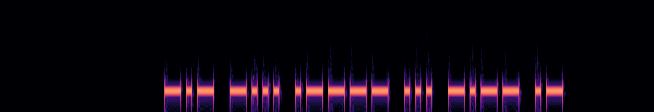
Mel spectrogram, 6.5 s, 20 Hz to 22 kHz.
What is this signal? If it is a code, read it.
Morse code, heard as a keyed tone, about 22 wpm, 700 Hz. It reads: KB1SYA
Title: USA Call Signs - 6 Characters - Repeated 2x - 22wpm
